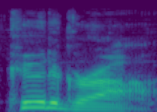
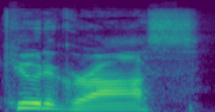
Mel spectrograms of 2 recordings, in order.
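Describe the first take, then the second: First: The final S sound of grace is silent. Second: The final S sound of grace is pronounced. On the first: The speaker calls it right. "You don't say the S" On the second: The speaker calls it wrong. "They might Cole just say coup de grace"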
